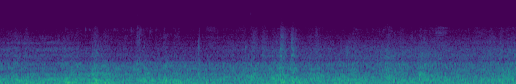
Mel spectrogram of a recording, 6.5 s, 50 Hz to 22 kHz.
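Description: Keio 9000 series commuter train running, heard from inside the car: a steady rumble of wheels on rail with a few faint clicks over the track.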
